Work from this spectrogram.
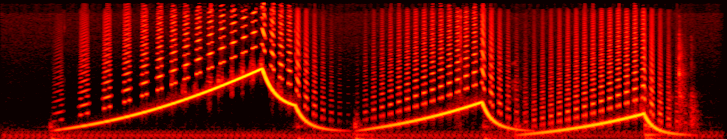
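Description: Ableton Wavetable synth riser with an LFO sweeping the wavetable shape: three rising buzzy tones, each climbing steadily then dropping sharply, loud and alone with a steady low drone beneath.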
